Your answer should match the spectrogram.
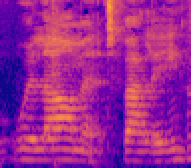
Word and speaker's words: Willamette: So this is from Willamette Valley as well, or Willamette Valley. – Oh, is that how they say it? – Yeah. – I always say Willamette.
